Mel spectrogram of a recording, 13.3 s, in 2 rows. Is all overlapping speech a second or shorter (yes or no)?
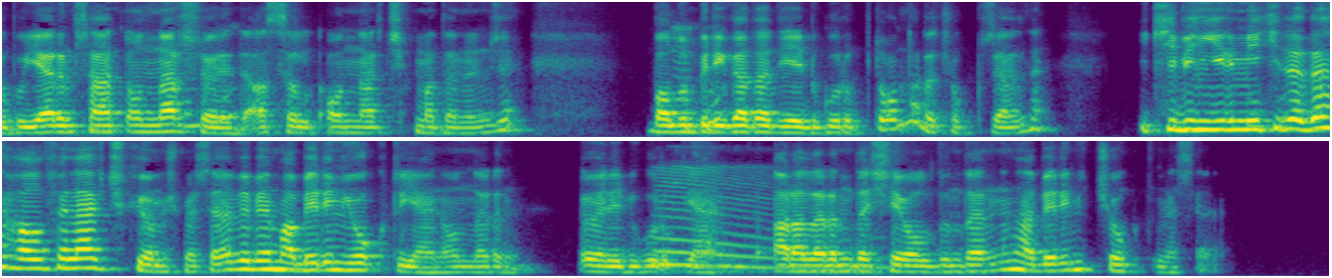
no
